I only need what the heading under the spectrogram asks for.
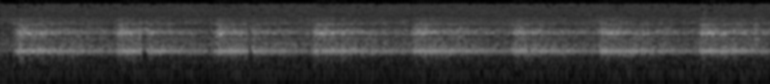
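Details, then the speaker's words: Boeing Starliner cabin speaker, recorded with the mic next to the speaker. A mid-pitched ping repeats about once a second at a steady pace over quiet hiss, like sonar. The source of the pulsing is unknown. "It was kind of like a pulsing noise, almost like a sonar ping."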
